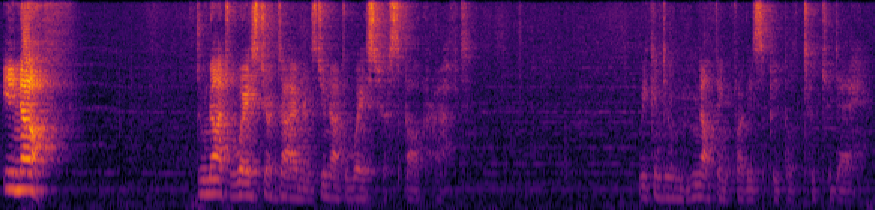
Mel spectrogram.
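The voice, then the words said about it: Booming, thunderous loud character voice. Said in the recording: “in a thunderous voice booms”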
